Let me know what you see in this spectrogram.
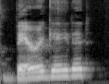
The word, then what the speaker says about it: variegated: Although I am a big fan of the, is it pronounced variegated? Mm-hmm. Is that how you pronounce it? – That's how I pronounce it. So that's how it's pronounced.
